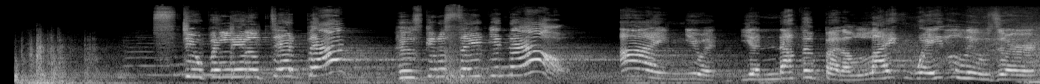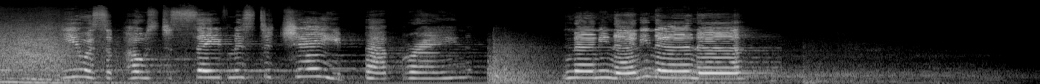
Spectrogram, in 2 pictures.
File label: Video Game Character; Harley Quinn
